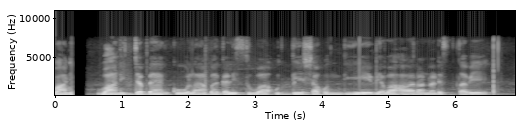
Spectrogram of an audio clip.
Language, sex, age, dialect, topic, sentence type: Kannada, male, 18-24, Coastal/Dakshin, banking, statement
